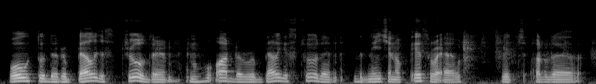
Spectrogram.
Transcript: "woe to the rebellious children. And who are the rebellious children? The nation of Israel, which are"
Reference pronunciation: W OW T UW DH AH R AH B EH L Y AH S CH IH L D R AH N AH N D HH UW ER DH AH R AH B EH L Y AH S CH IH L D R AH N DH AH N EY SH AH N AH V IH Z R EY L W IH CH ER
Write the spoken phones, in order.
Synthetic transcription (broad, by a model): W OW T UW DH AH R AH B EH L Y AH S CH IH L D R AH N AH N HH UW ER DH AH R AH B EH L Y AH S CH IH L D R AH N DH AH N EY SH AH N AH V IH S R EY L W IH CH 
